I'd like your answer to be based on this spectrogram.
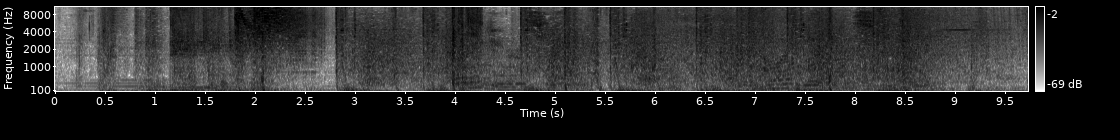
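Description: Chaotic DOOM multiplayer combat on PS4 with repeated gunfire, rocket blasts and booms, loud and densely layered over about ten seconds, with sharp bursts early and sustained rumbling explosions afterward.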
